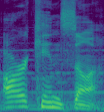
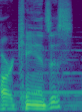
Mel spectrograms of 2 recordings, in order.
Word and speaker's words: Arkansas: It's pronounced Arkansas, not Arkansas.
